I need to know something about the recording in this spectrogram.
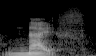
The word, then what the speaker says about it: knife: Quelques autres mots avec le K muet, juste pour vous. On a knee, le genou, et on a knife, un couteau.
